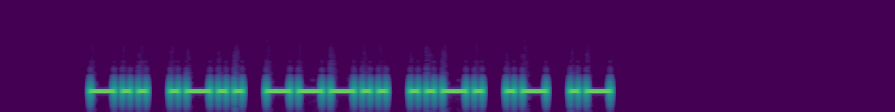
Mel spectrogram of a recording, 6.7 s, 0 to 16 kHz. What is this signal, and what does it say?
Morse code, heard as a keyed tone, about 20 wpm, 700 Hz. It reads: DL8FAA
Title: DXCC-100 Call Signs - 6 Characters - Repeated 2x - 20wpm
